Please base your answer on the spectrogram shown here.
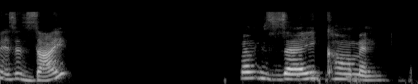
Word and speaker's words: Sie: So it's not Zai common. What is it again? It's Z common.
